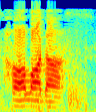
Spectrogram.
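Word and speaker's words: Ha Logos (ὁ λόγος): The definite article Ha. It's just an omicron and a short O. Ah sound, but it does have the rough breather, so it's H-O, Ha. And then Logos. Lambda, omicron, gamma, omicron, sigma. L-O-G-O-S. The accent is on the first omicron. Ha Logos.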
